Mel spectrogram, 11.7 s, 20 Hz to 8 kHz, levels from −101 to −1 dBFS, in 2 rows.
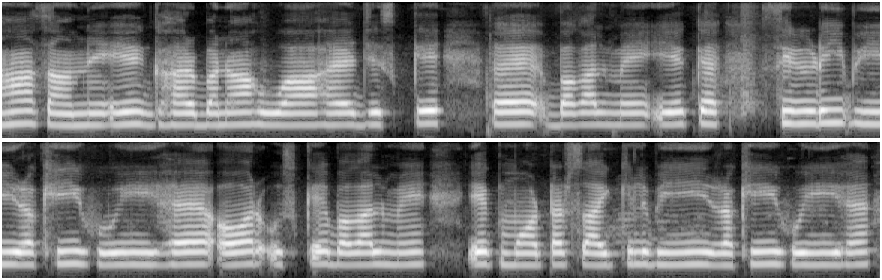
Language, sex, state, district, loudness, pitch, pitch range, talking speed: Hindi, female, Uttar Pradesh, Jalaun, -14 LUFS, 230 Hz, 225-235 Hz, 140 wpm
